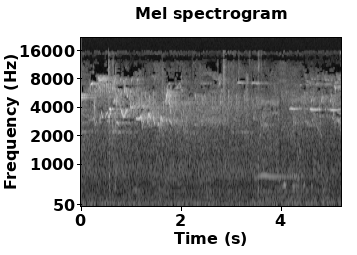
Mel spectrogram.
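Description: Small birds chirping, busiest in the first couple of seconds and then sparser, over steady outdoor background noise.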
